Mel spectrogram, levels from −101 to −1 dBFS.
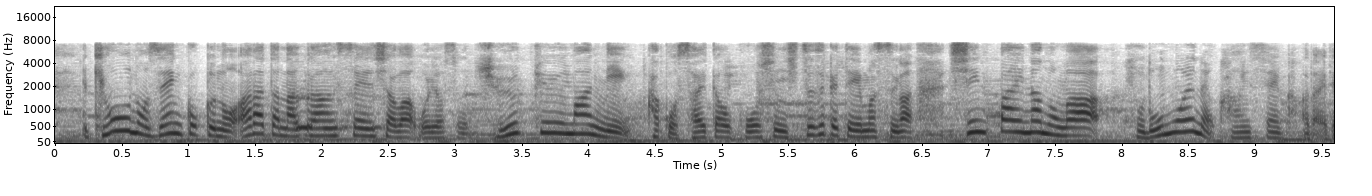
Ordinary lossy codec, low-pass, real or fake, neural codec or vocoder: none; 7.2 kHz; fake; codec, 16 kHz, 2 kbps, FunCodec, trained on Chinese and English, 25 frames a second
